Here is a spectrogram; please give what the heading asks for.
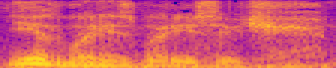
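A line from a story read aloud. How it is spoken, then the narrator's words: Said with a sigh. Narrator (Russian): почему-то вздохнув, сказал Коля Корноухов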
